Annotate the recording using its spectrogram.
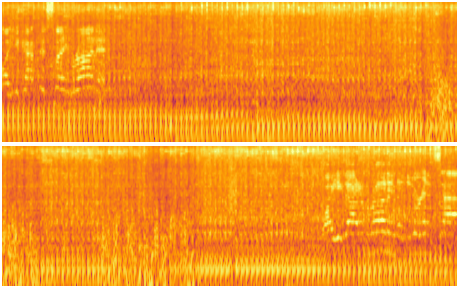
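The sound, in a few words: John Deere engine running at idle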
